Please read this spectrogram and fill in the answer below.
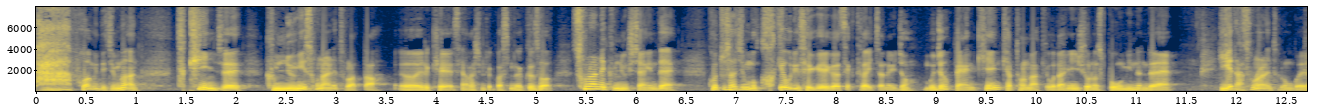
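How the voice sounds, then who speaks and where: A man talks at a very fast pace in a medium pitch with vocal fry. His pitch swings are very wide. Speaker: professor, graduate school dean. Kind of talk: lecture. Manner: hesitant fillers.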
